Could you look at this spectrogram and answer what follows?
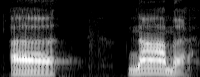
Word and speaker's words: name: varieties but for instance the word name would have been pronounced nama and that might sound familiar to you in certain ways if your speakers of German now then various things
